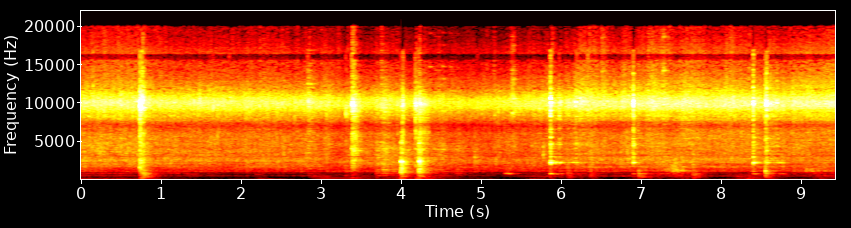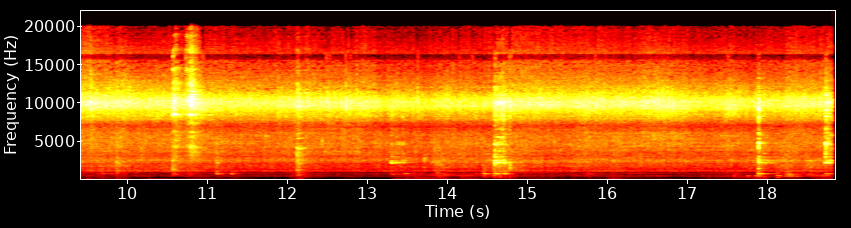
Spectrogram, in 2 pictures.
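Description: Mutton pieces sizzle steadily in a hot pan for mutton curry, with a spoon scraping and stirring in irregular clinks and strokes throughout, close and continuous.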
